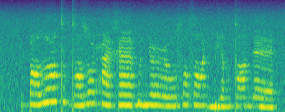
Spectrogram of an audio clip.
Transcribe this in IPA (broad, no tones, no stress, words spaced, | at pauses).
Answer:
ɓɑðˤœːtˤu dˤozˤoħæ xæːɓuny ʕuːsˤisˤæː ɡ͡bintˤɛːn ɛː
